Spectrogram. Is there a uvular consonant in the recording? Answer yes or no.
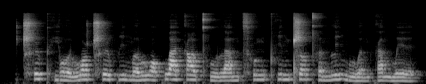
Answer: no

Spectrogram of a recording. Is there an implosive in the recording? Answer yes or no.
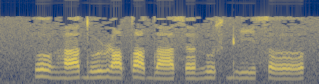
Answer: no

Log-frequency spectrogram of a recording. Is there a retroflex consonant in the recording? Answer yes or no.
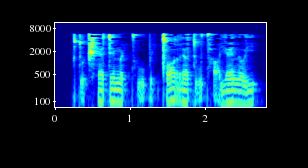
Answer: yes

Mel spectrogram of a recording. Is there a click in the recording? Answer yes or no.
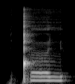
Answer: yes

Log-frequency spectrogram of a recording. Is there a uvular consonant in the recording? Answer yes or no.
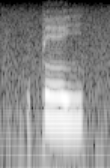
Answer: no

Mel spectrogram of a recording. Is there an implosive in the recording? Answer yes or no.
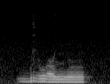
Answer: no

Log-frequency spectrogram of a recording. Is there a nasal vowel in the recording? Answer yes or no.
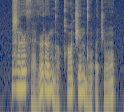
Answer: yes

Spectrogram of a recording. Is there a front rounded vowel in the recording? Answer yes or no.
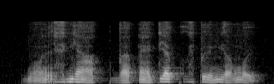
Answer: no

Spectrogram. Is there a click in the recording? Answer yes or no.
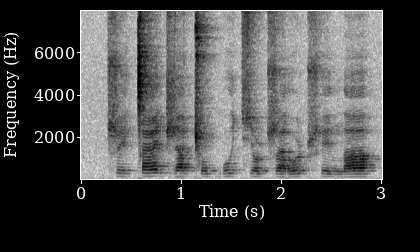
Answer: yes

